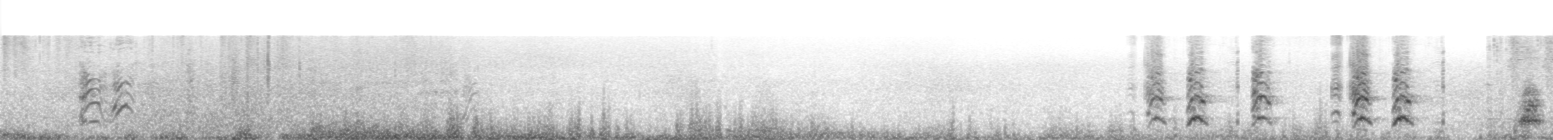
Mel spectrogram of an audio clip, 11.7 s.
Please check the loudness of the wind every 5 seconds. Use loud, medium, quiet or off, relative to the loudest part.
loud, medium, quiet.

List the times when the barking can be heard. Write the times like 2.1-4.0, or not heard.
0.0-3.6, 8.6-11.6.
